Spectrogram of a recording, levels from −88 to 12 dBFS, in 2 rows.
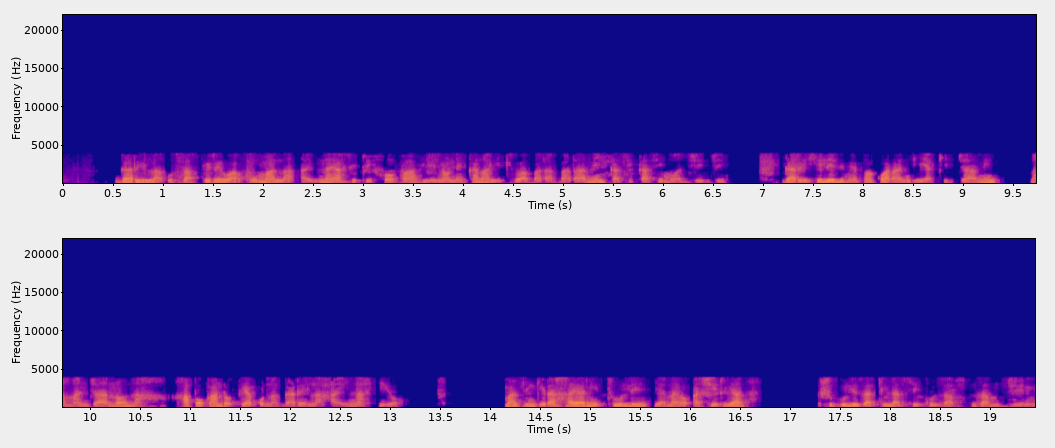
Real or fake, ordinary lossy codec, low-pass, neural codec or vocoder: real; AAC, 16 kbps; 7.2 kHz; none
